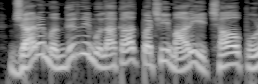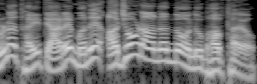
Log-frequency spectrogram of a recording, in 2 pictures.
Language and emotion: Gujarati, happy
